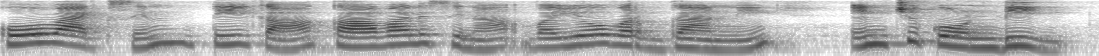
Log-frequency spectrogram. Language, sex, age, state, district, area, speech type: Telugu, female, 18-30, Andhra Pradesh, Konaseema, rural, read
